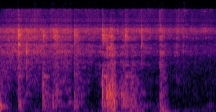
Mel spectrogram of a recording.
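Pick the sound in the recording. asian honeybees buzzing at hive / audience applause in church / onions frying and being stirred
onions frying and being stirred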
